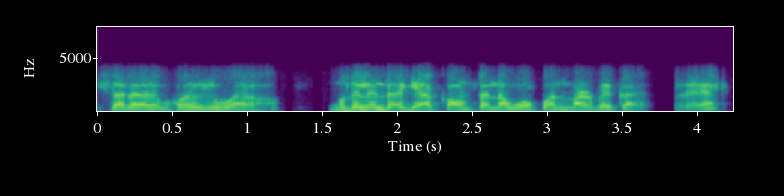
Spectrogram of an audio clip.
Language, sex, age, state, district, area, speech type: Kannada, male, 30-45, Karnataka, Shimoga, rural, conversation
